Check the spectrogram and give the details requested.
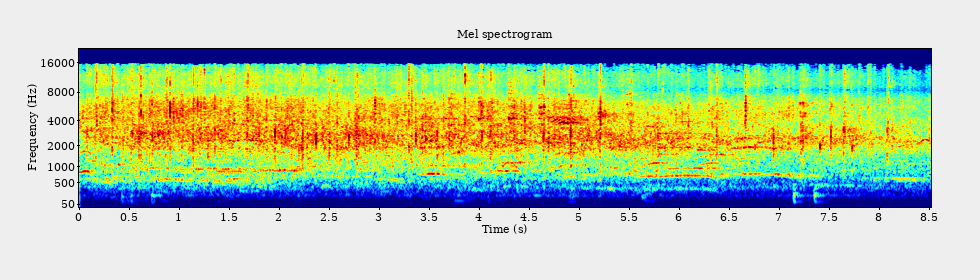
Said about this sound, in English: If you give them a round of applause real quick.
